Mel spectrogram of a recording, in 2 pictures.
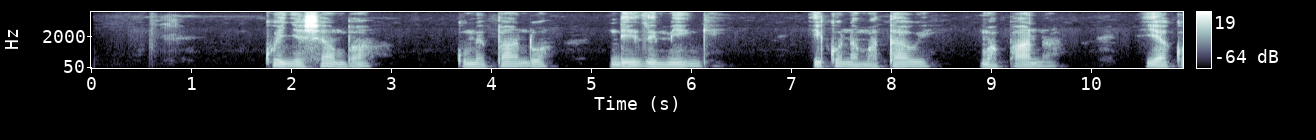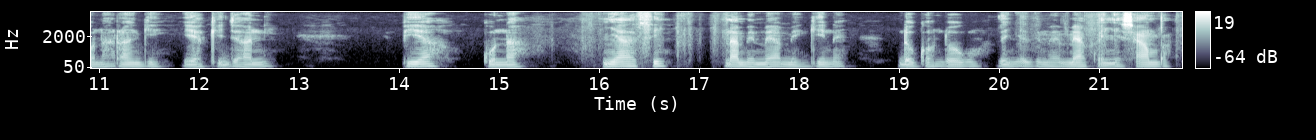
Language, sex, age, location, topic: Swahili, male, 25-35, Kisii, agriculture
